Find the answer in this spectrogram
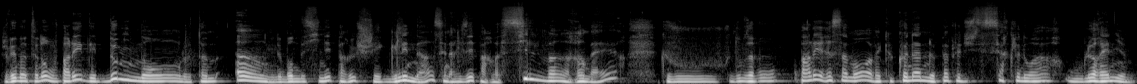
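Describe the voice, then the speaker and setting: A man's voice: on the high side, animated, moderate pace, warm tone, breathy edge. A man hosting a comics podcast, talking casually with lots of fillers and repeated words. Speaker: podcast host reviewing comics. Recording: live-streamed podcast.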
